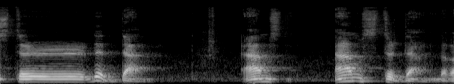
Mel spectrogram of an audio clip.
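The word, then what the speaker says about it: Amsterdam: ですから 3 音でアムステルダムと発音して、これはおみゃーの音がポイントです。あとアクセントね、最初アムステルダム、ここにももう一個、第二アクセントがありますので、ね、同じこのおみゃーのポイントです。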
